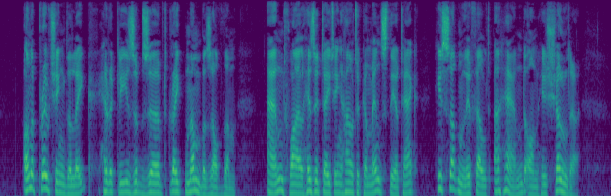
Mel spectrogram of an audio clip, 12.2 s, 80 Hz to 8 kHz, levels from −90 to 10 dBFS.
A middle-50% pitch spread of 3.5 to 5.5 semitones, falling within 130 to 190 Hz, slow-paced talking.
Yes: average, 3.8 semitones; low, 135 Hz; slow, 125 wpm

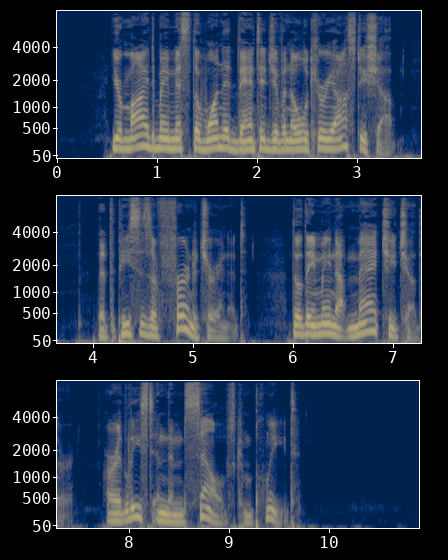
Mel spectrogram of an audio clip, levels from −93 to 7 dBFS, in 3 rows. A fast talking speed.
No: average, 180 wpm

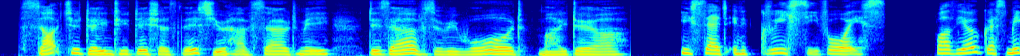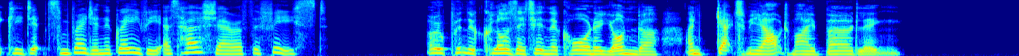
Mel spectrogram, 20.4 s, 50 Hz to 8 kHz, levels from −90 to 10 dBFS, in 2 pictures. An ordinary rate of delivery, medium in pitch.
Yes: average, 145 wpm; medium, 180 Hz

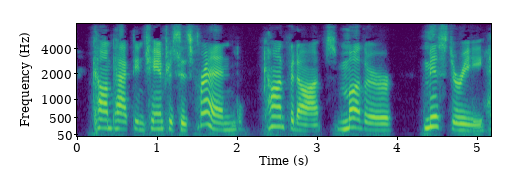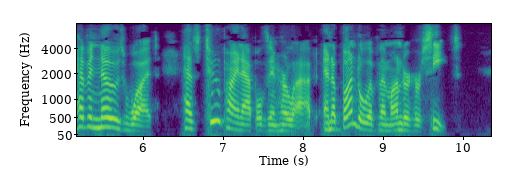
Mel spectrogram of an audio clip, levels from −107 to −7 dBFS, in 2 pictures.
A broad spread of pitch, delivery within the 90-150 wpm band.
Yes: wide, 6.1 semitones; average, 140 wpm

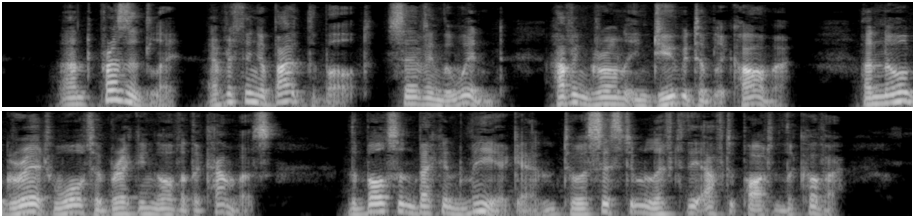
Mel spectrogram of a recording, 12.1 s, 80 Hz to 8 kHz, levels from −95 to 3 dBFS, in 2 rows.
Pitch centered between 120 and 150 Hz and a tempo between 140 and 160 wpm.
No: medium, 140 Hz; average, 180 wpm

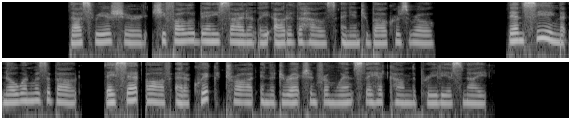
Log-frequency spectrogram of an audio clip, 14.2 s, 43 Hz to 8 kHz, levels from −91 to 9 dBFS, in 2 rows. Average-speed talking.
Yes: average, 165 wpm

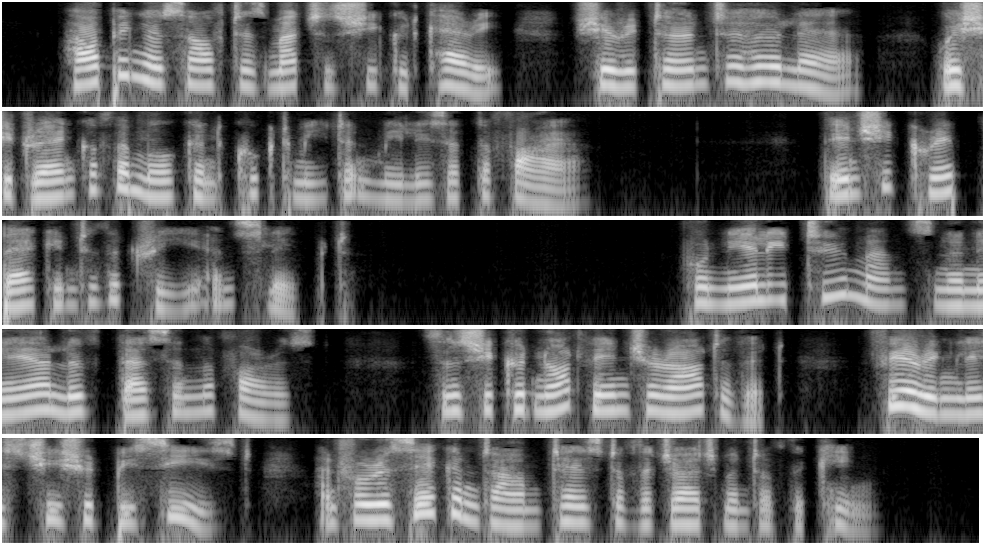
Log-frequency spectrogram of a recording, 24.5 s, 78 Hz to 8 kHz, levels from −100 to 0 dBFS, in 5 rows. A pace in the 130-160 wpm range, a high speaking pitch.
No: average, 175 wpm; high, 200 Hz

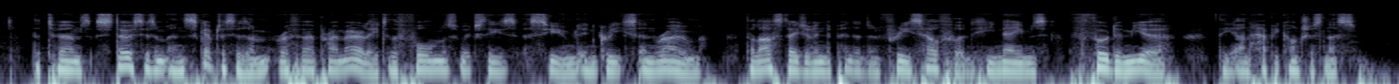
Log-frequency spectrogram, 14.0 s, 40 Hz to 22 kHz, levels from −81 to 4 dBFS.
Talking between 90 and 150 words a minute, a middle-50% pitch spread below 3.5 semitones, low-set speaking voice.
Yes: average, 145 wpm; narrow, 2.6 semitones; low, 105 Hz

